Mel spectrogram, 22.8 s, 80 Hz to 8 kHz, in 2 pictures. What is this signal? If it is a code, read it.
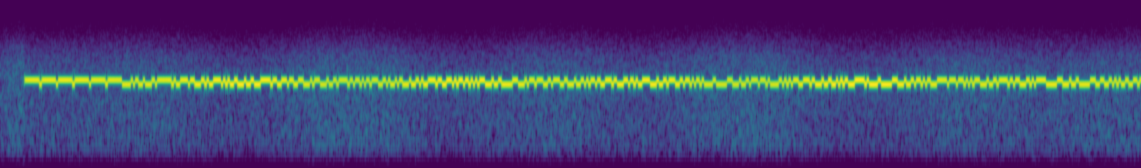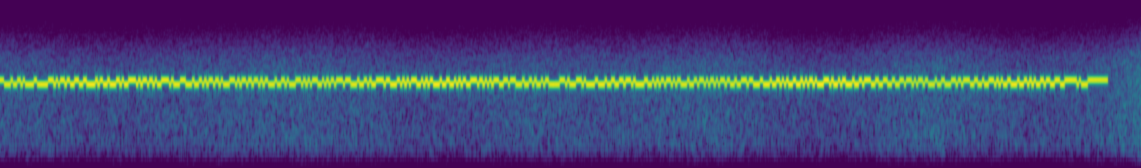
RTTY (45.45 baud, 170 Hz shift), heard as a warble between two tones, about 2000 Hz centre. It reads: BABS MWWH KJUD BWFY THUU FCNB UJET QEYC RMET JMQY KAXT TISP ETFI BFBZ FZFJ ZYRQ BAYR RCYP DTZE PERJ JFLA SRZD UIPF NULS SWVZ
